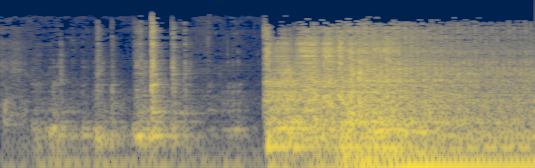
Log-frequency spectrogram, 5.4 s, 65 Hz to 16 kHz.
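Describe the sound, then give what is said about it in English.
A farm tractor engine starts up on a farm in rural Tennessee with a six-month pregnant woman sitting on it: a few seconds of clicks and cranking, then a sudden loud catch into a steady, heavy diesel rumble that keeps running. “A 6-month pregnant lady sitting on a tractor. Can we start it?”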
